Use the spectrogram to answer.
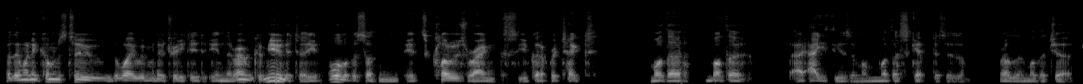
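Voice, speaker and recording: A man's voice: low-pitched, a little fast, a bit bright, slightly rough, no room sound, poor audio. A man co-hosting a casual discussion, giving opinions in a blunt, sardonic way. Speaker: occasional co-host.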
